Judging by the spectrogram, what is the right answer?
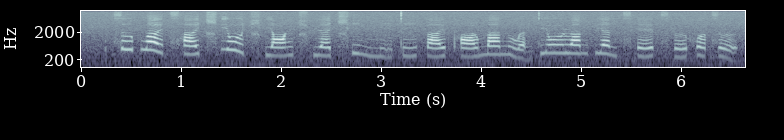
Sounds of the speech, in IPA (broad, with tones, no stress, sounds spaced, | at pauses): t͡s ɹ̩˥ p w a˥˩ ɪ̯ t͡sʰ a˧˥ ɪ̯ t͡ɕʰ j o˥˩ ʊ̯ t͡ɕʰ j ɑ˧˥ ŋ t͡ɕʰ ɥ ɛ˧˥ t͡ɕʰ i˥˩ ŋ m ḭ˨˩ t̪ i˧˥ p a˧˥ ɪ̯ pʰ ɑ˧˥ ʊ̯ m a˥ n l w ə̰˨˩ n t̪ j o˥ ʊ̯ ɻ a˥ n p j ɛ˥˩ n t͡sʰ e˧˥ ɪ̯ t͡sʰ ɹ̩˧˥ f ɤ˥˧ t͡s ɹ̩˥˩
